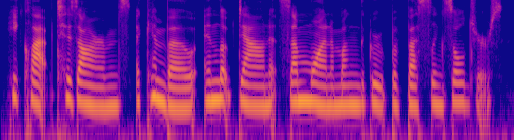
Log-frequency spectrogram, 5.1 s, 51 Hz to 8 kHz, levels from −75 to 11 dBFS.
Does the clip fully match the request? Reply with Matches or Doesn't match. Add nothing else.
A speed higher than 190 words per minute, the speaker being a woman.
Matches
